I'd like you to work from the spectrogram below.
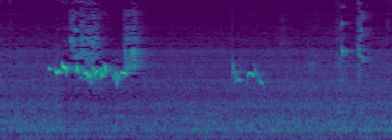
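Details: Mistake-free song of a tame bulbul, for training young birds: a rich rolling warble of tumbling notes, then a shorter two-note phrase and a thin high note near the end.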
